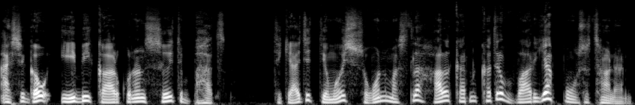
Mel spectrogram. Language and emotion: Kashmiri, angry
